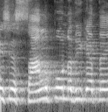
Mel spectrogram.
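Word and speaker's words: Tsangpo: है जिसे कहते हैं सांगपो वैसे तो सांगपो इंग्लिश का शब्द है य टी साइलेंट रहता है लेकिन यहां पर ये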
